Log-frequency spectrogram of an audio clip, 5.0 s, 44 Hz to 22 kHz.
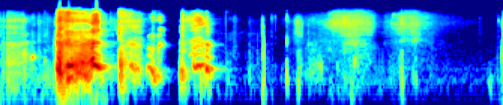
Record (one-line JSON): {"cough_length": "5.0 s", "cough_amplitude": 32006, "cough_signal_mean_std_ratio": 0.25, "survey_phase": "beta (2021-08-13 to 2022-03-07)", "age": "65+", "gender": "Female", "wearing_mask": "No", "symptom_cough_any": true, "symptom_runny_or_blocked_nose": true, "symptom_shortness_of_breath": true, "symptom_fatigue": true, "symptom_onset": "7 days", "smoker_status": "Ex-smoker", "respiratory_condition_asthma": true, "respiratory_condition_other": false, "recruitment_source": "REACT", "submission_delay": "1 day", "covid_test_result": "Negative", "covid_test_method": "RT-qPCR", "influenza_a_test_result": "Negative", "influenza_b_test_result": "Negative"}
